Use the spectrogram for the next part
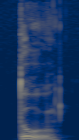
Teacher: when you say the Portuguese **“tu”**, you don’t have that same puff of air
